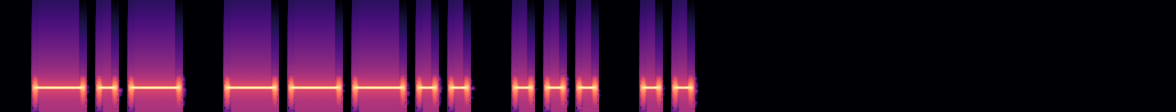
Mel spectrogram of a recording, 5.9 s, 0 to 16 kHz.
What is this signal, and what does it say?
Morse code, heard as a keyed tone, about 15 wpm, 700 Hz. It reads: K8SI
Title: USA Call Signs - 4 Characters - Repeated 3x - 15wpm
